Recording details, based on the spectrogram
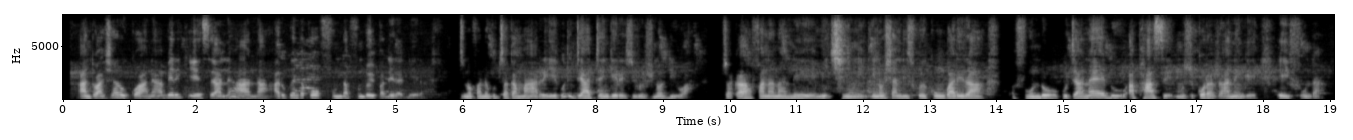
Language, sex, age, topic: Ndau, male, 18-24, education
